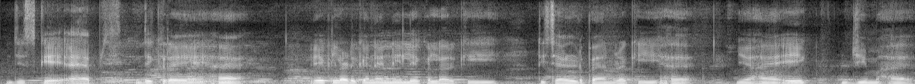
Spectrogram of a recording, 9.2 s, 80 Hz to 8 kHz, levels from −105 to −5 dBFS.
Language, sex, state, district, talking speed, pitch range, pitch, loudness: Hindi, male, Rajasthan, Jaipur, 130 wpm, 95-110 Hz, 100 Hz, -17 LUFS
